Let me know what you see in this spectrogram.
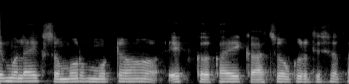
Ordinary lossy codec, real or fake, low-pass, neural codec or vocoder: Opus, 16 kbps; fake; 7.2 kHz; codec, 16 kHz, 4.8 kbps, FACodec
